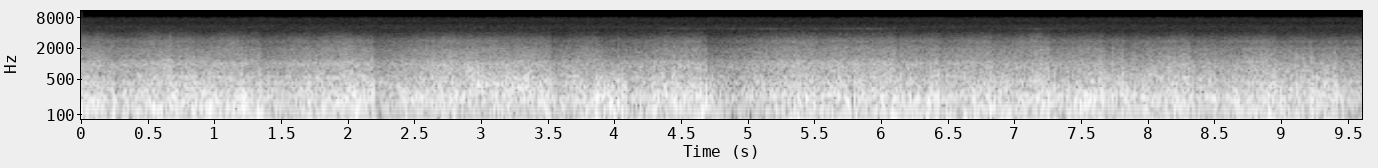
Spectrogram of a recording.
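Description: Steady rumble of a moving passenger train heard from an open carriage window, with wind rushing past and buffeting the microphone.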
